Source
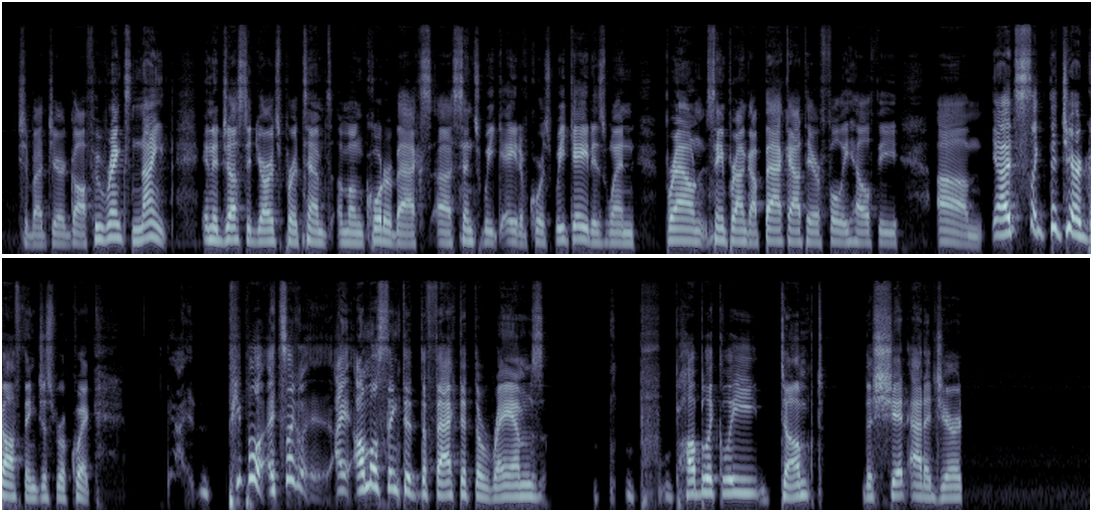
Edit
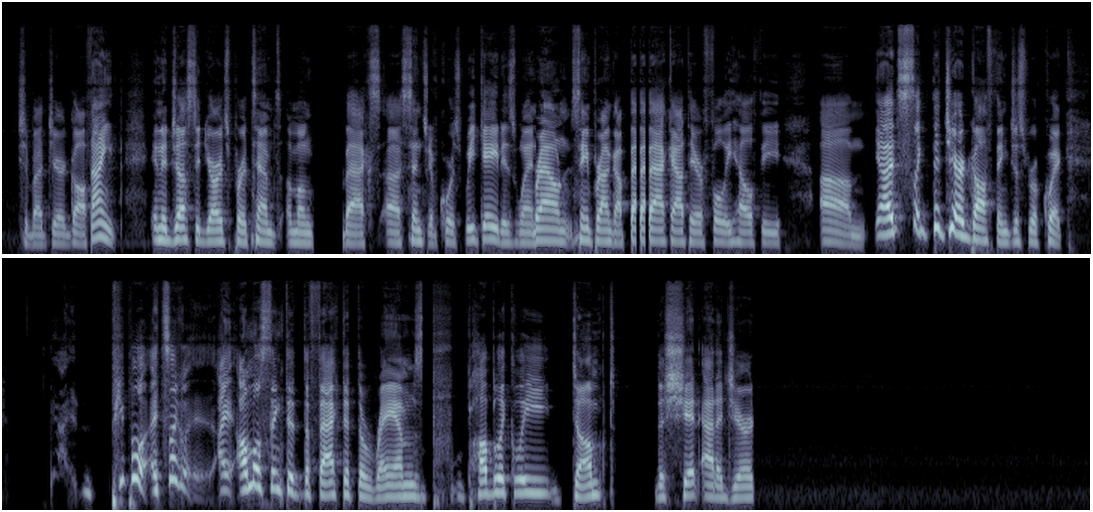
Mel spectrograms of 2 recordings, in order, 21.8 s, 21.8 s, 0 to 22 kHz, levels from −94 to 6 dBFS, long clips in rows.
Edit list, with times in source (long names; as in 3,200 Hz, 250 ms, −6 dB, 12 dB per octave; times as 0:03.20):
0:00.89–0:01.40: remove
0:03.62–0:03.91: silence
0:04.76–0:05.15: remove
0:06.23–0:06.68: remove
0:07.59: stutter 0.09 s, 3 plays
0:16.25–0:17.16: remove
